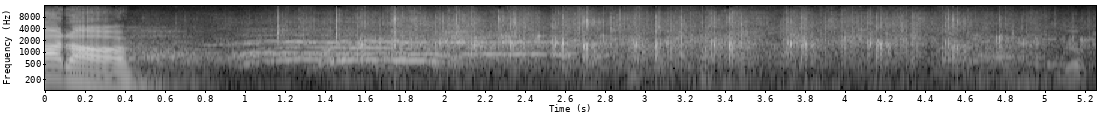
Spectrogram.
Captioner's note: participants applauding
